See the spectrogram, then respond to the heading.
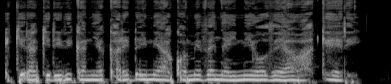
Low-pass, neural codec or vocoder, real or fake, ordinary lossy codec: none; none; real; none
